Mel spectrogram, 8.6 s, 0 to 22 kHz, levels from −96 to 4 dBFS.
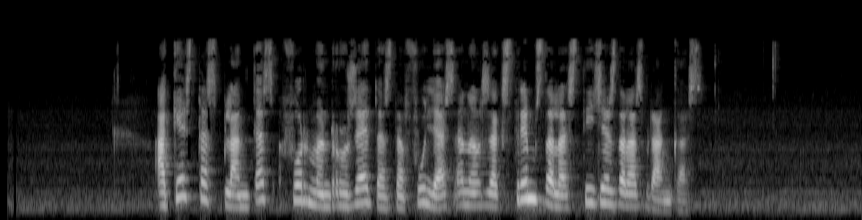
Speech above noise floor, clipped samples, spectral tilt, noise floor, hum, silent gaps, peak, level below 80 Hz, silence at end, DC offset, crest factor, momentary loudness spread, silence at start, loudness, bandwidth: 38 dB; under 0.1%; -3 dB/octave; -67 dBFS; none; none; -8 dBFS; -88 dBFS; 1.65 s; under 0.1%; 24 dB; 9 LU; 1.6 s; -29 LUFS; 11.5 kHz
